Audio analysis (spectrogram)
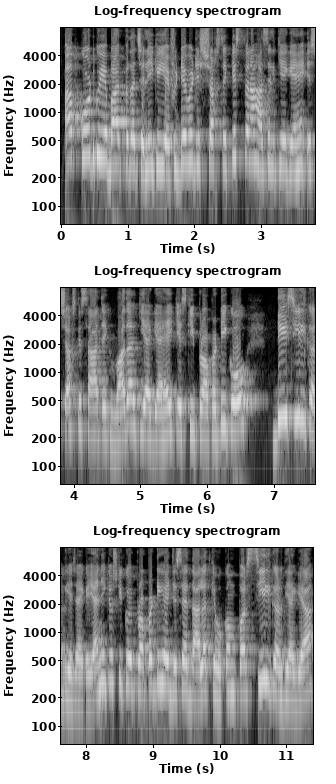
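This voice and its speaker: A woman with a Pakistani accent giving an explanatory law lecture, didactic, often posing questions and answering them herself. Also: on the high side. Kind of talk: explanatory law lecture mixing Urdu and English.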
